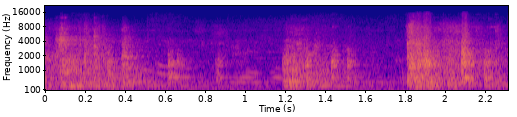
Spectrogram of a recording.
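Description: A phone's swollen lithium battery venting and burning as it is crushed under a scrap grab, hissing, with a strong burst of hiss near the end. A machine runs low underneath.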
